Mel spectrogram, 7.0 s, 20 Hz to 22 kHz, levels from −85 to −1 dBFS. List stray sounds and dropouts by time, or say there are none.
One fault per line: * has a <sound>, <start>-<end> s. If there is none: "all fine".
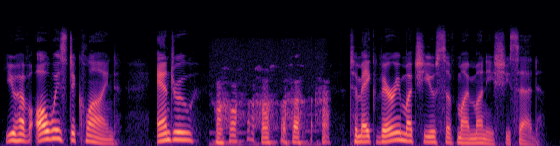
* has a laugh, 2.6-4.2 s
